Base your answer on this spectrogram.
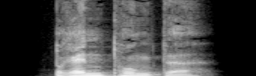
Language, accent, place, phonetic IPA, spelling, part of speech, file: German, Germany, Berlin, [ˈbʁɛnˌpʊŋktə], Brennpunkte, noun, De-Brennpunkte.ogg
- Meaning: nominative/accusative/genitive plural of Brennpunkt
